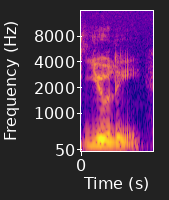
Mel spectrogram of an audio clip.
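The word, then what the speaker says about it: Juli: the moment but um like in English July and in Dutch it's Yuli and it's j-u-l-i versus j-u-l-y like it's this it's the same word it's just a different pronunciation slightly like yeah so I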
